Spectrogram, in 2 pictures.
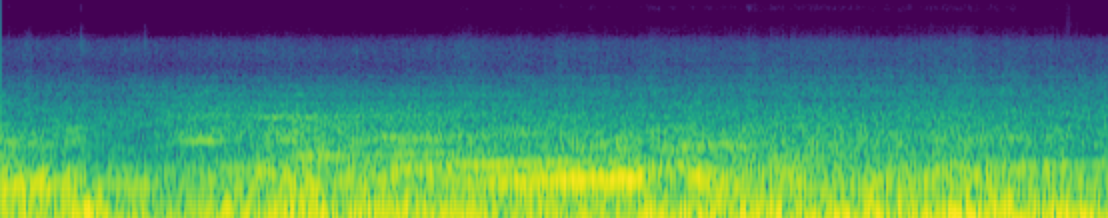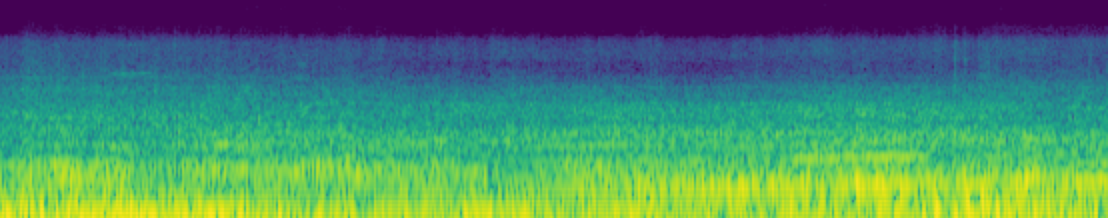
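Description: Subaru BRZ's flat-four boxer engine pulling hard at track speed. Its note climbs and falls several times as the car accelerates, shifts and lifts, over a steady rumble of road and wind noise.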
